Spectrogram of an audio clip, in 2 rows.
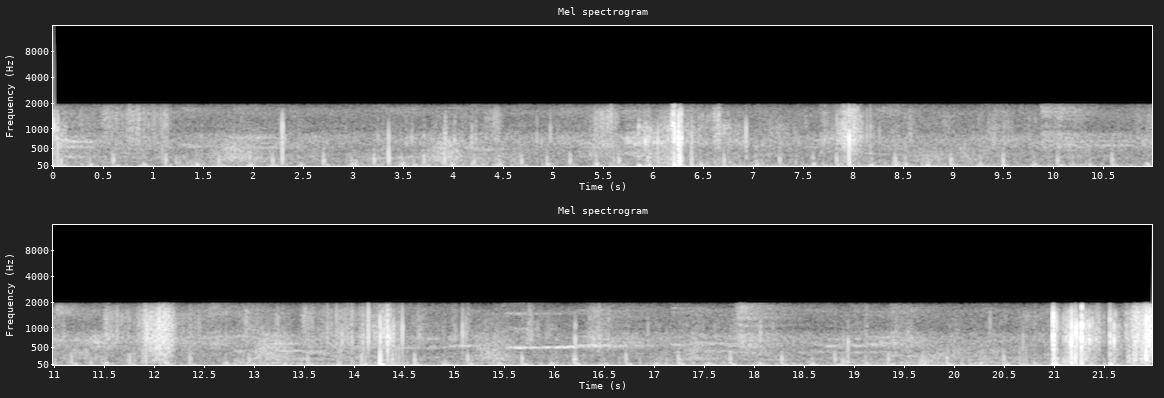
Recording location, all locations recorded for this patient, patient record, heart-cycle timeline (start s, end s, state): aortic valve (AV)
aortic valve (AV)+pulmonary valve (PV)+tricuspid valve (TV)+mitral valve (MV)
#Age: Child
#Sex: Male
#Height: 115.0 cm
#Weight: 18.9 kg
#Pregnancy status: False
#Murmur: Absent
#Murmur locations: nan
#Most audible location: nan
#Systolic murmur timing: nan
#Systolic murmur shape: nan
#Systolic murmur grading: nan
#Systolic murmur pitch: nan
#Systolic murmur quality: nan
#Diastolic murmur timing: nan
#Diastolic murmur shape: nan
#Diastolic murmur grading: nan
#Diastolic murmur pitch: nan
#Diastolic murmur quality: nan
#Outcome: Abnormal
#Campaign: 2015 screening campaign
0.00	1.38	unannotated
1.38	1.52	S1
1.52	1.64	systole
1.64	1.74	S2
1.74	1.93	diastole
1.93	2.05	S1
2.05	2.17	systole
2.17	2.28	S2
2.28	2.43	diastole
2.43	2.52	S1
2.52	2.66	systole
2.66	2.77	S2
2.77	2.96	diastole
2.96	3.06	S1
3.06	3.18	systole
3.18	3.28	S2
3.28	3.46	diastole
3.46	3.53	S1
3.53	3.69	systole
3.69	3.76	S2
3.76	3.96	diastole
3.96	4.03	S1
4.03	4.16	systole
4.16	4.24	S2
4.24	4.42	diastole
4.42	4.52	S1
4.52	4.64	systole
4.64	4.72	S2
4.72	4.91	diastole
4.91	5.00	S1
5.00	5.14	systole
5.14	5.20	S2
5.20	5.40	diastole
5.40	5.46	S1
5.46	5.63	systole
5.63	5.68	S2
5.68	5.84	diastole
5.84	6.99	unannotated
6.99	7.08	S1
7.08	7.22	systole
7.22	7.31	S2
7.31	7.56	diastole
7.56	7.66	S1
7.66	7.82	systole
7.82	7.87	S2
7.87	21.98	unannotated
